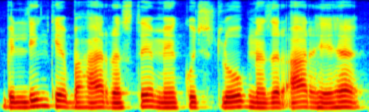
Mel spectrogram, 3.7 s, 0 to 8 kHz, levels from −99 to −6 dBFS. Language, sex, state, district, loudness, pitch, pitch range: Hindi, male, Assam, Kamrup Metropolitan, -13 LUFS, 135 Hz, 130-145 Hz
